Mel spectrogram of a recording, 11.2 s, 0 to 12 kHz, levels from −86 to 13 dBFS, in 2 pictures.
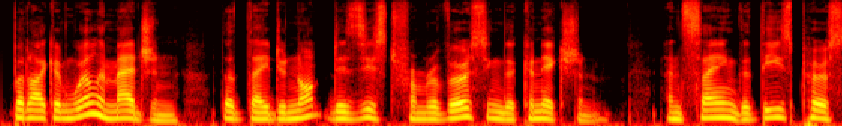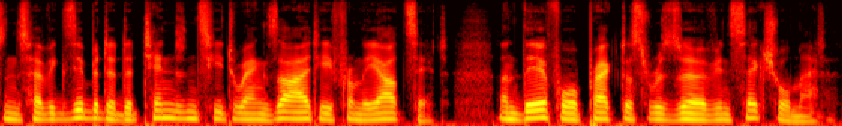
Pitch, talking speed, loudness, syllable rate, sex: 135 Hz, 185 wpm, -19 LUFS, 6.1 syllables/s, male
